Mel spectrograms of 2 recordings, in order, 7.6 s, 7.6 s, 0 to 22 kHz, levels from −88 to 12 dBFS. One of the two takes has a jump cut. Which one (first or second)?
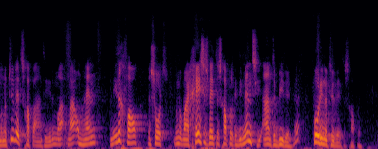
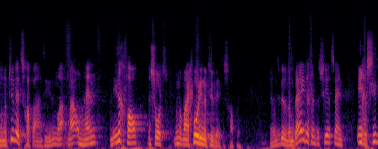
second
